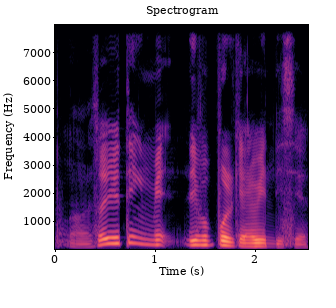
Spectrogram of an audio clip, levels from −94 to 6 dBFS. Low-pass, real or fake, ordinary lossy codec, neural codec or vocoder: none; real; none; none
